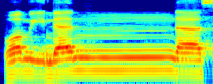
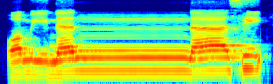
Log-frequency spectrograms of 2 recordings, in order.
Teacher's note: یہاں نون مشدد ہے، یعنی نون کے اوپر شد آپ کو نظر آ رہا ہے الناسی میں، تو آپ نے یہاں غنہ کرنا ہے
